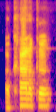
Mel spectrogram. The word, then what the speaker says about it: Hanukkah: We got a feast day coming up here on Sunday, Hanukkah, also known as Hanukkah, but the real pronunciation is Hanukkah.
